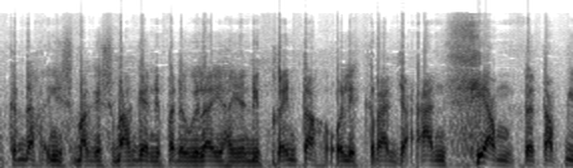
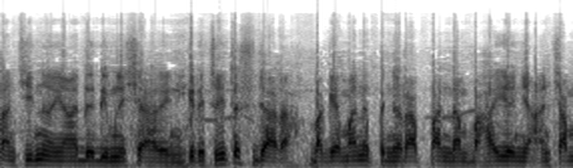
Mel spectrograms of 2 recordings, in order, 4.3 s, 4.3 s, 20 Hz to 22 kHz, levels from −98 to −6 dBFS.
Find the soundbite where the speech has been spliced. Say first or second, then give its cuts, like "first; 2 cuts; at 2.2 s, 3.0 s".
second; 1 cut; at 1.4 s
